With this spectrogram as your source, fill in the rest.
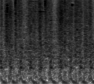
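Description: Heavy gunfire from a big gun in the zombie shooter World War Z, a dense burst of rapid shots filling the whole second with no talk.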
